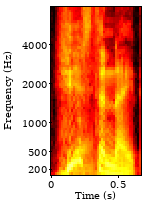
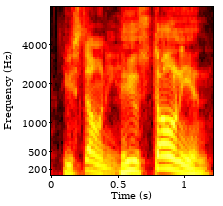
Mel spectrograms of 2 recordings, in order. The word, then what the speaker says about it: Houstonian: Yeah, but at that time, for sure, you were Houstonite. Is that how they say it? H-Tonian? Houstonian. Bostonian, Houstonian. It's a lot of commonalities.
